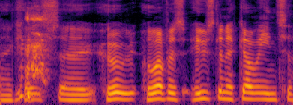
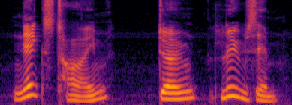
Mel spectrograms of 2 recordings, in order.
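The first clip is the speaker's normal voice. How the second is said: tiny, little, wee goblin creature voice. A game master voices an unseen figure behind the tailing players; little voice. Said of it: "you hear a little voice go".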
